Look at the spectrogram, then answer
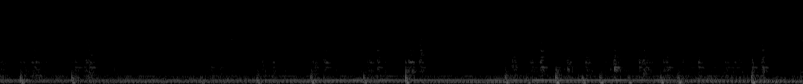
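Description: Pen or pencil strokes on paper while electron configuration orbital lines are drawn, with quiet repeated scratching taps in an irregular rhythm, close and faint, with no talking.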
